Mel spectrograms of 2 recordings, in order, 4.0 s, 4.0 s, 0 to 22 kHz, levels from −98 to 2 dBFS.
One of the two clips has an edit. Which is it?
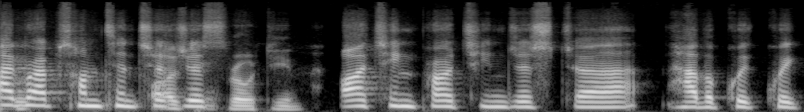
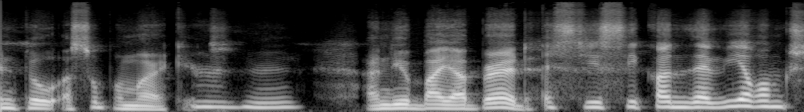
second; 1 cut; at 2.8 s

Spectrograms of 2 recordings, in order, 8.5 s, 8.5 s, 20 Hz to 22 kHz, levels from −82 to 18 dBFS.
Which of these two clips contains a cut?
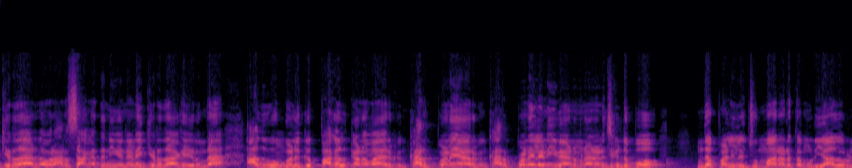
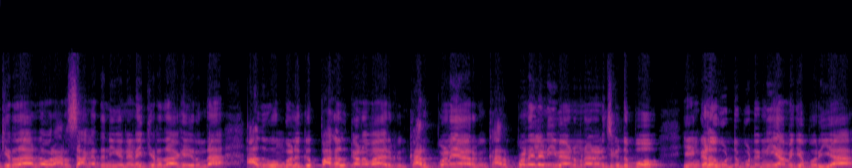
first; 1 cut; at 6.7 s

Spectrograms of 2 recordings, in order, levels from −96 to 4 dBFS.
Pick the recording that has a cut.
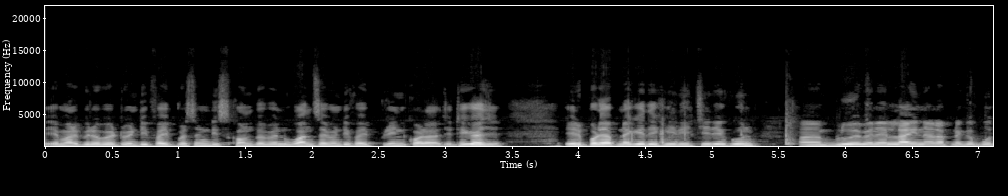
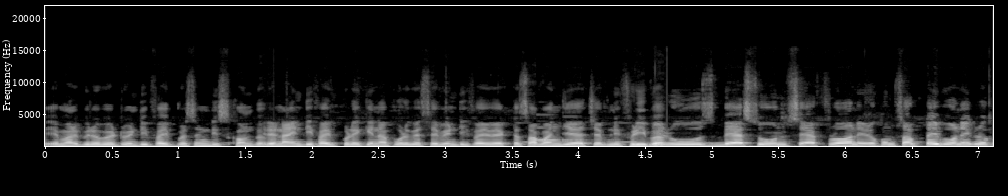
second; 2 cuts; at 1.6 s, 4.7 s

